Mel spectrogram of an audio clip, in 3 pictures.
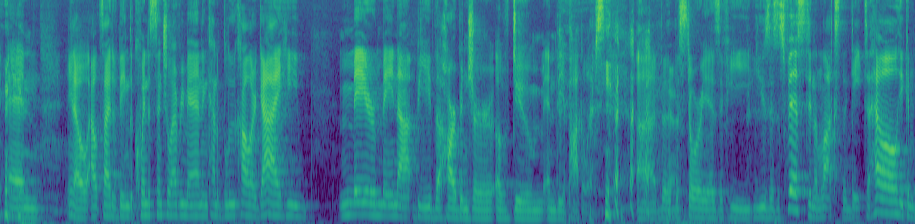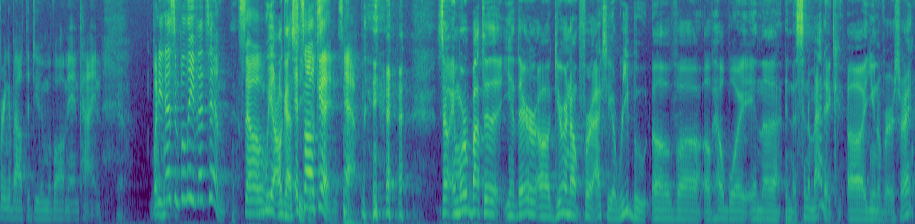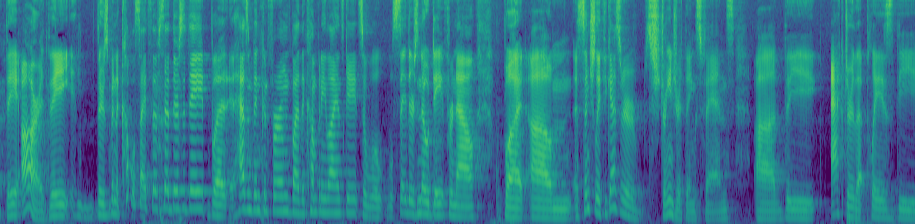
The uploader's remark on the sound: This episode comes to you live from the historic Roxy Theatre in Missoula, MT as part of the 41st Annual International Wildlife Film Festival.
